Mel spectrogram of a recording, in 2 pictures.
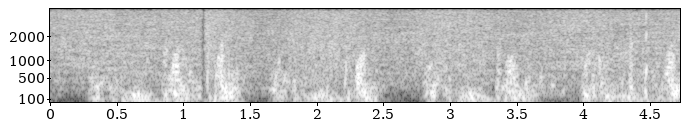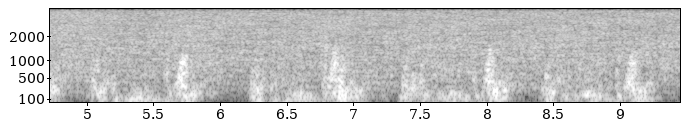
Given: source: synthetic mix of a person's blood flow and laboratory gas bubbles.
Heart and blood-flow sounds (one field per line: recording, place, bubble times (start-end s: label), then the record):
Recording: Doppler ultrasound of blood flow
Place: precordium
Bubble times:
3.95-4.62 s: bubbles
From the record:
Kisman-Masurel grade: 211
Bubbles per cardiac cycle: several, 3 to 8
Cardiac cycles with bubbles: 1 to 10%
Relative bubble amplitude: barely perceptible (0.100 to 0.250)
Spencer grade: 1 (occasional bubble signal discernible with the cardiac motion signal, with majority of cardiac periods free of bubbles)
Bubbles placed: only in the low amplitude regions of the cardiac cycle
